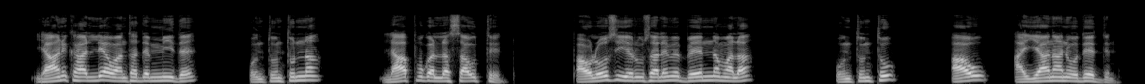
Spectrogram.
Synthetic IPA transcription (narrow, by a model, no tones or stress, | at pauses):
jaːnɪkaːlːɪjaːwɐnt̪ːɐd̪ɛmːiːd̪ɛ | ʊnt̪ːʊnt̪ːʊnːɐ | laːpːʊɡɐlːɐsːaːʊt̪ːe̞̰ːd̪ːʊ̥ | pʼɐwʊlo̞ːs̬ɪjɛɾʊs̬aːlɛmɛbeːnːɐmɐlɐ | ʔʊnt̪ːʊnt̪ːʊ | ʔɐw | ʔɐjːaːnaːnɔd̪e̞ːd̪ːɪnɔ̥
